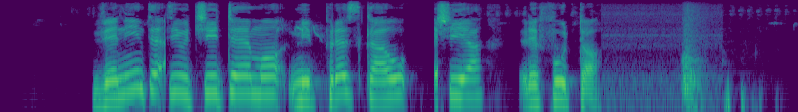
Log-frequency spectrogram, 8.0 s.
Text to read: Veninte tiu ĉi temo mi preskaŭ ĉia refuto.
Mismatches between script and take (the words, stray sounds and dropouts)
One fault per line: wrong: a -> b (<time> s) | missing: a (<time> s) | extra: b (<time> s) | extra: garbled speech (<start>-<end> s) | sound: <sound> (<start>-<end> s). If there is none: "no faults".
sound: whoosh (6.8-7.1 s)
